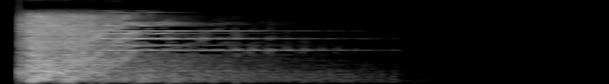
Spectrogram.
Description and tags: WEAPSwrd Sword Synth Shing WZK Synth
Sword Shing sound made by synth, can be used as magic spell as well.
